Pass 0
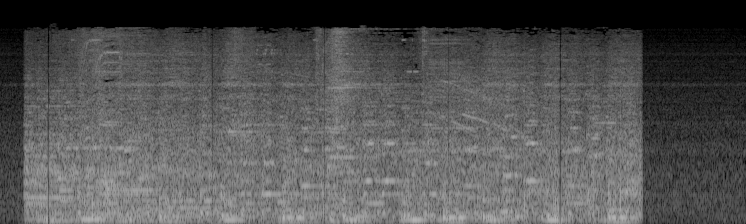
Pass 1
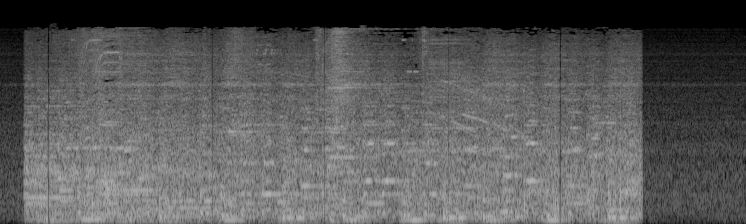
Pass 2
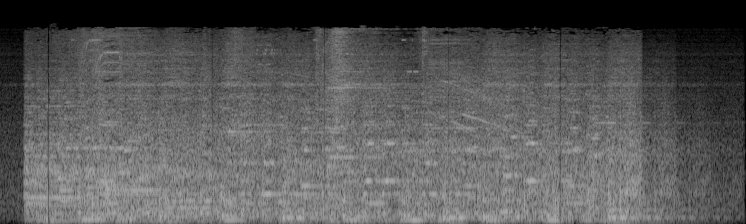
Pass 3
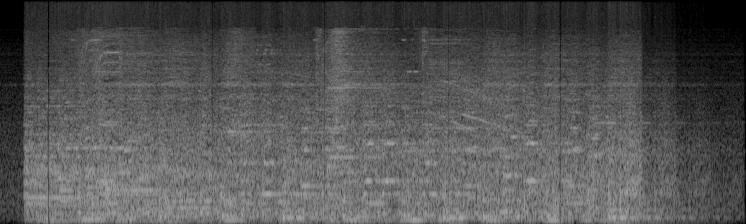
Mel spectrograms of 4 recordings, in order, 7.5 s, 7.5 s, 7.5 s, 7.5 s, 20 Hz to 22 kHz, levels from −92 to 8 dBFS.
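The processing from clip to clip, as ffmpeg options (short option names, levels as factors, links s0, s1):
-af "highpass=f=150:p=1,volume=1.41"
-filter_complex "[0:a]asplit=2[s0][s1];[s1]adelay=346,lowpass=f=4400:p=1,volume=0.316,asplit=2[s2][s3];[s3]adelay=346,lowpass=f=4400:p=1,volume=0.4,asplit=2[s4][s5];[s5]adelay=346,lowpass=f=4400:p=1,volume=0.4,asplit=2[s6][s7];[s7]adelay=346,lowpass=f=4400:p=1,volume=0.4[s8];[s0][s2][s4][s6][s8]amix=inputs=5:normalize=0,volume=0.794"
-af "acrusher=bits=5:mode=log:mix=0:aa=0.000001,volume=0.668"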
